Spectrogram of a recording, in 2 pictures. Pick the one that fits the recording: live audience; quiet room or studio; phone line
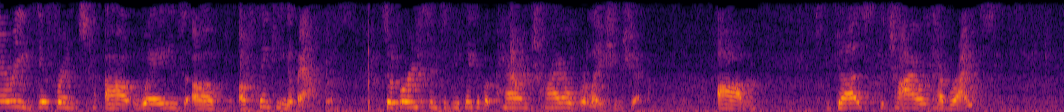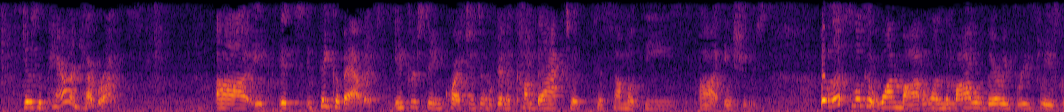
live audience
